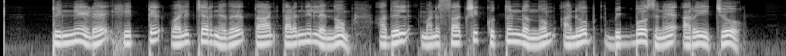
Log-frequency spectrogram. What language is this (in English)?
Malayalam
